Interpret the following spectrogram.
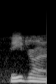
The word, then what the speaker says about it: Dedrone: Dedrone. And I pronounced it correctly.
